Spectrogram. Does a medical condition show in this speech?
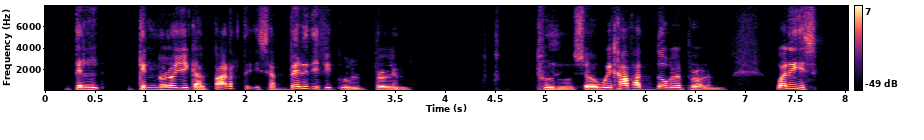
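Yes: stuttering; past speech therapy, daily maintenance of learned techniques; stutter about the same in English and first language, English not first language; here repeated sounds.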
